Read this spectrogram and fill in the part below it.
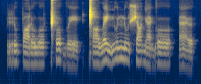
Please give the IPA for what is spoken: r u˨ p ɑ˨ ɾ o˨ w o˨ ǁʰ o˦˨ ɡʷ e˨ | ǁ ɑ˨ w ɛ˦˨ ɲ u˦ n u˦˨ ʃ ɑ˦ ɡ æ˨ ɡ o˦ | æ˨ ə̯

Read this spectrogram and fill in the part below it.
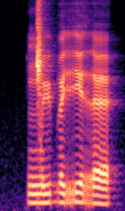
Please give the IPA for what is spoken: ŋ͡ǀ y b ø rʲ e r ɛ

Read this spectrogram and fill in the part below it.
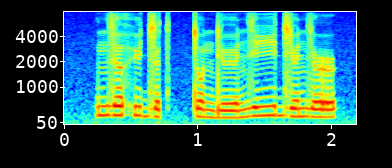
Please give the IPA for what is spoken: n z ə h y d͡z ə˞ t͡s tː o n d ʏː n z iː d͡z ʏ n z ə˞

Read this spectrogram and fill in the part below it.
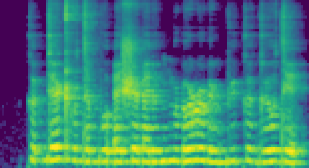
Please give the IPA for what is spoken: k ø ʔ ɡ ɛ ɪ̯ ɖʱ ʊ d ɛ b ʊ ʔ ɛ ʃ ɛ ɽ ɛ ɾ ʏ ɡ ŋ y ɽ ʊ ɭ ø ɽ e ɳ b y k ø ɡ ʏ ʊ̯ d e

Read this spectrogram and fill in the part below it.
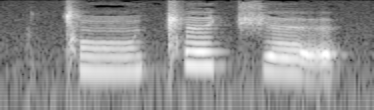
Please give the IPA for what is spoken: ǀ õ ǁ ɛ t͡ʃ ɛ

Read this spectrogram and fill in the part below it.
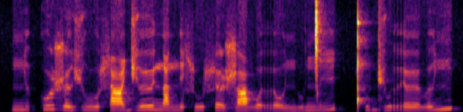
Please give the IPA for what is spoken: ɲ ɯ k u ʐ ø ʑ uː ɬ ɑː d͡ʑ øː n ɑ n i ɬ ṳ ɬ ø ʐ ɑ v o r oː ɲ ṳ ŋ͡ǀ i | ǃʰ ṳ d͡ʑ ṳ r øː ð ɯ ɲ

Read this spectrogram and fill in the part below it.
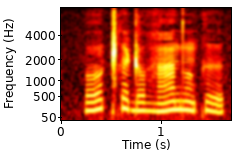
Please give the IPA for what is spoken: o ǁʰ ɯ ɖ o ɦ ã d̪ õ k ɯ

